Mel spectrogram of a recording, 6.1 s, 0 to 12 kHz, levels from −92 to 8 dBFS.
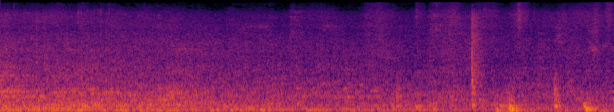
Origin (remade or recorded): recorded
